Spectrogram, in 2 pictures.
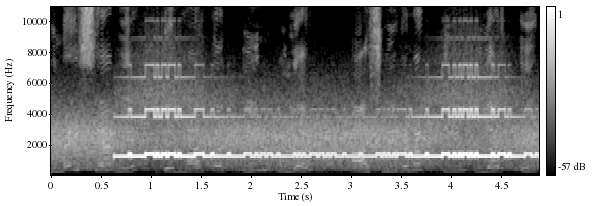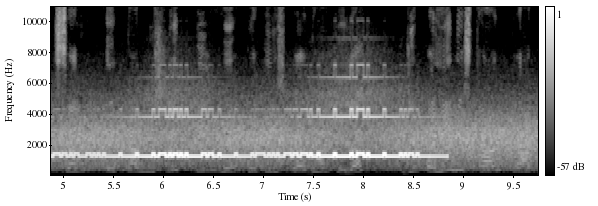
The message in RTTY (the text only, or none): ONLY BRENDAN BRADLEY HAS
